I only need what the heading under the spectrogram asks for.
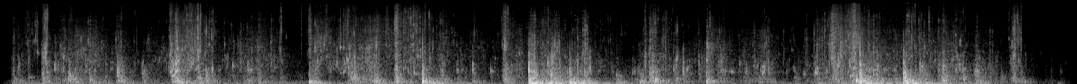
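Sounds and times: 
transport boat kayak floating into a wood jetty: 0.0 - 10.6.

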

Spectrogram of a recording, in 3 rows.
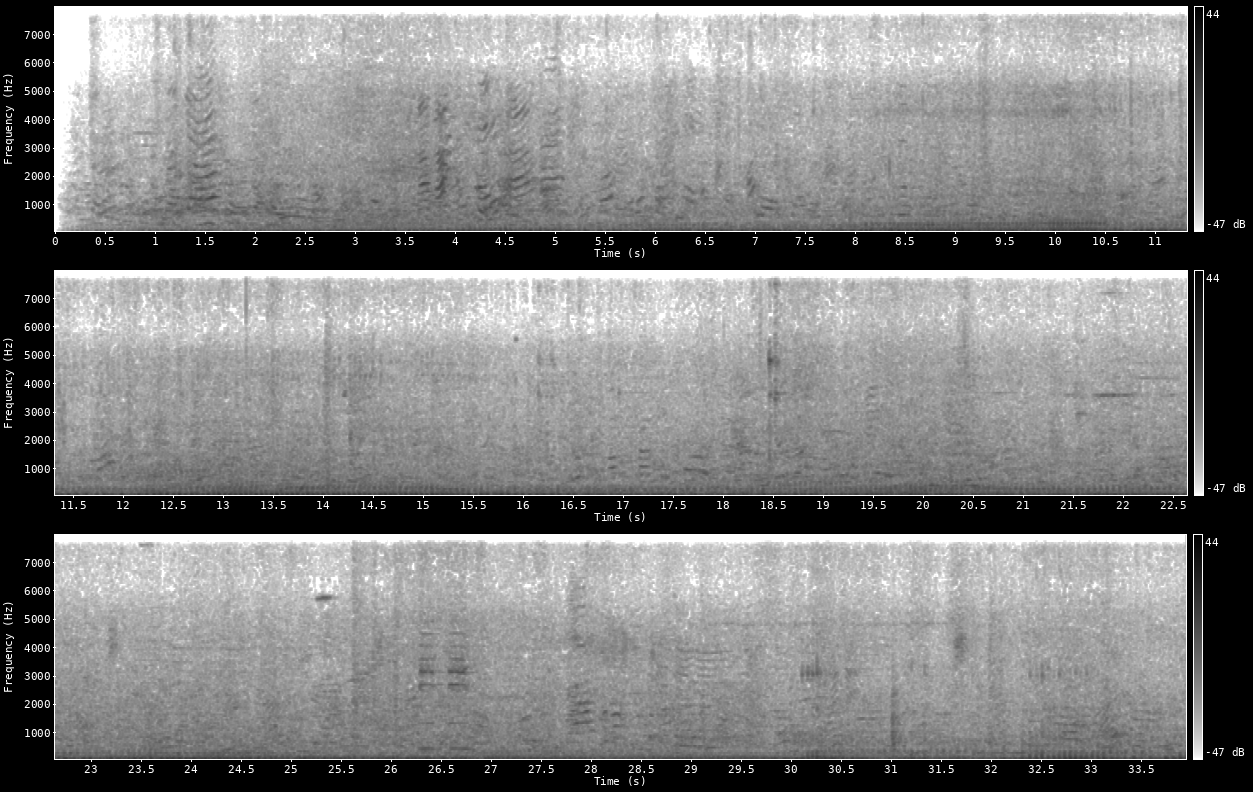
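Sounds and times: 
street market crowd in Vietnam: 0.0 - 33.9.

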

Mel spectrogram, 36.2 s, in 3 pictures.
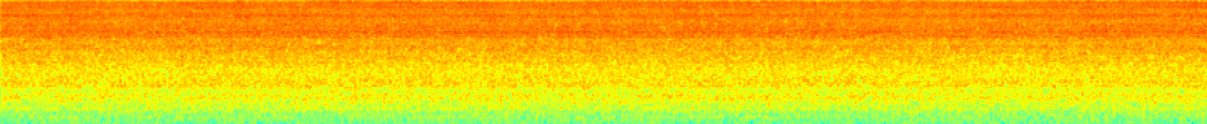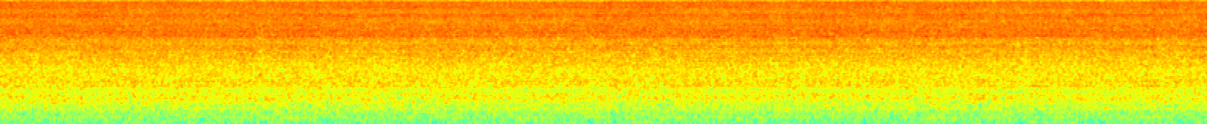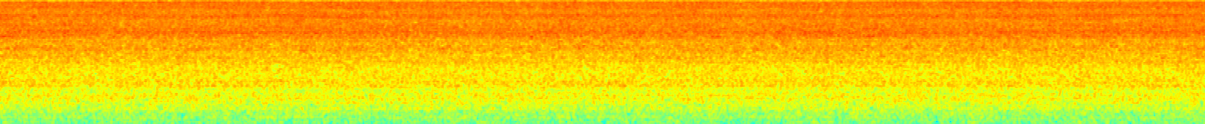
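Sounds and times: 
A10 jet engine: 0.0 - 36.1.

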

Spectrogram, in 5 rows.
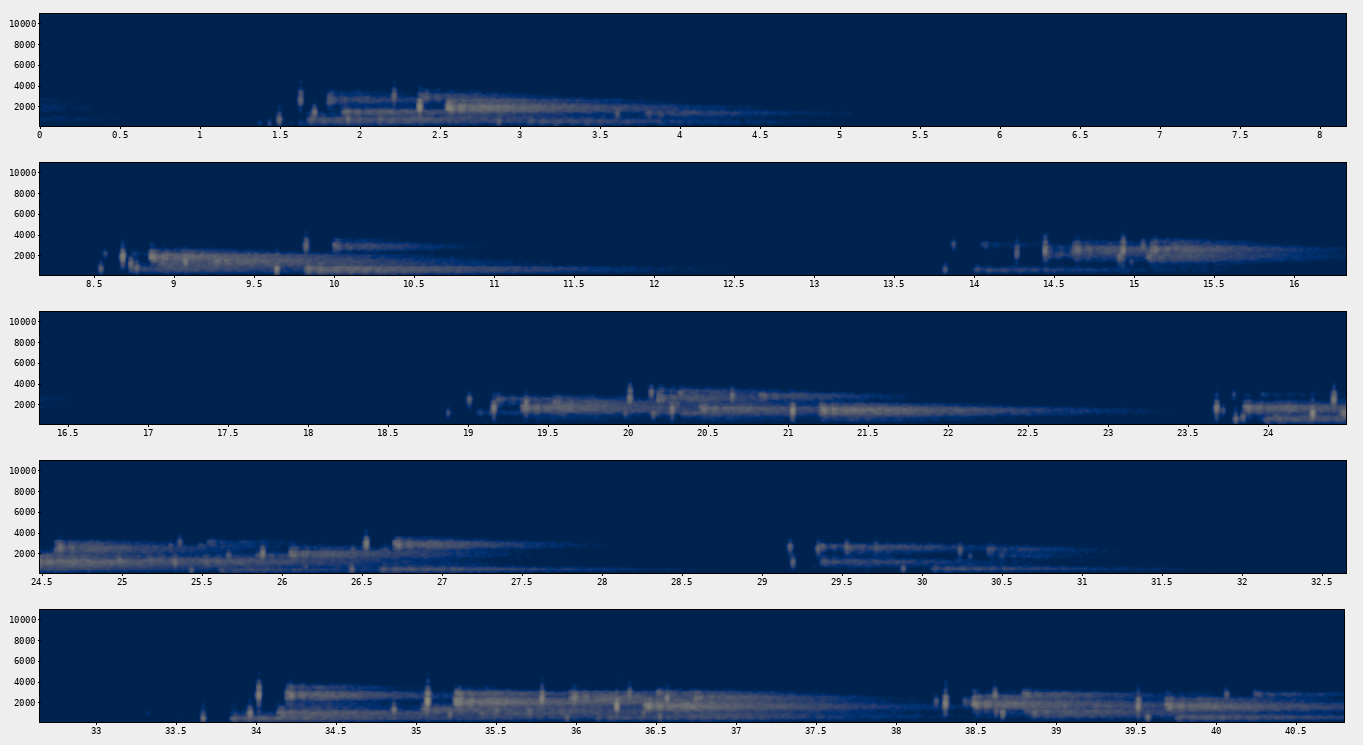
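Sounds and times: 
sparse water drops dripping with echo in sewers: 1.4 - 4.8, 8.6 - 12.2, 13.8 - 16.0, 19.0 - 28.3, 29.2 - 31.7, 33.3 - 40.7.

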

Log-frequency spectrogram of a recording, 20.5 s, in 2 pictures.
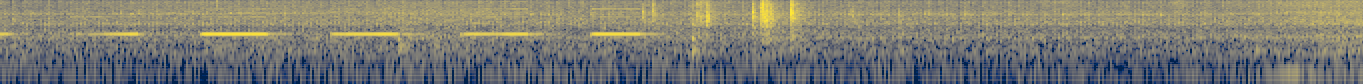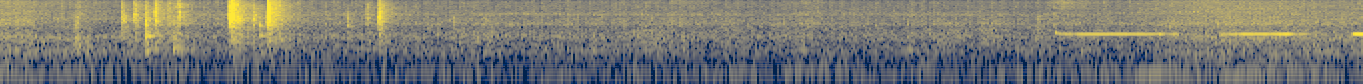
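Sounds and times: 
skip lorry reversing into position to unload: 0.0 - 20.4.

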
